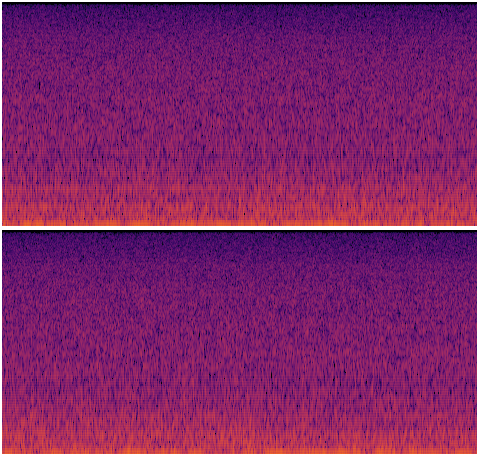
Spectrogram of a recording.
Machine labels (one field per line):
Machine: fan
